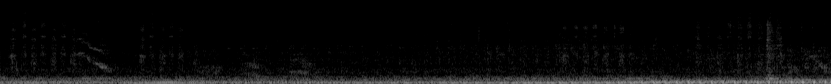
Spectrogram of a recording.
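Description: Scratch-off lottery ticket being scratched with a handheld scraper: short dry scraping strokes over the card's coating, over a low rumble that grows louder toward the end.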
